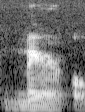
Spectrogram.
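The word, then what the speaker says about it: Maryville: It's three syllables. It's Marvel.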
